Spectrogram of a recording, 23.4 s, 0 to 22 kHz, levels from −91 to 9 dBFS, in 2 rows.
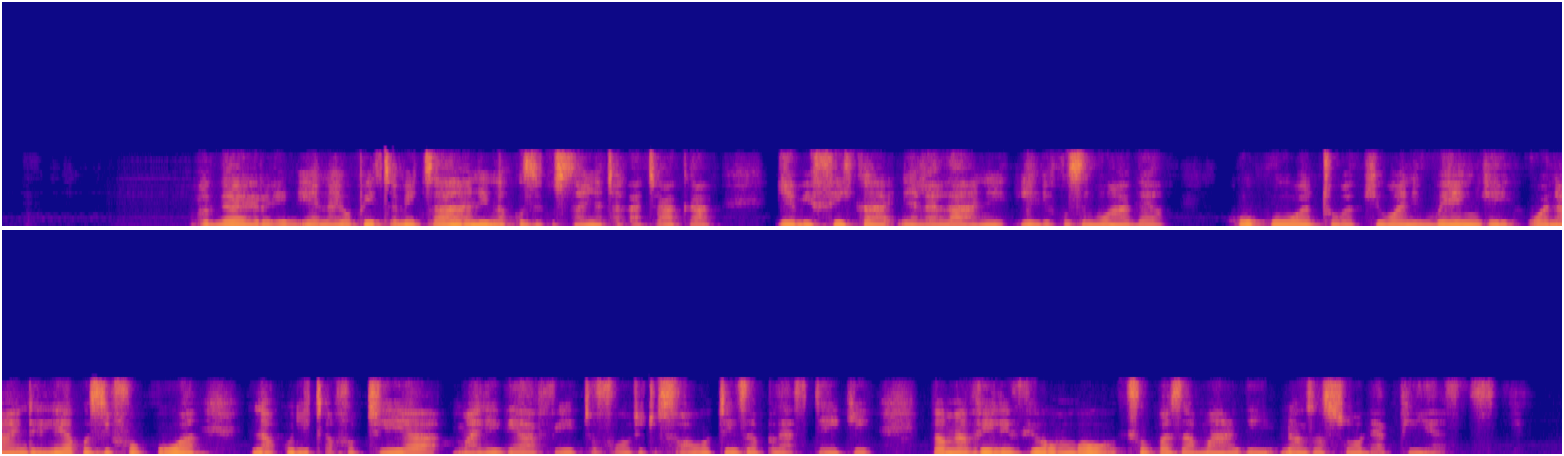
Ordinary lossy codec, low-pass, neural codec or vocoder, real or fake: AAC, 48 kbps; 7.2 kHz; codec, 16 kHz in and 24 kHz out, 0.8 kbps, FocalCodec, streaming, 65536 codes; fake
